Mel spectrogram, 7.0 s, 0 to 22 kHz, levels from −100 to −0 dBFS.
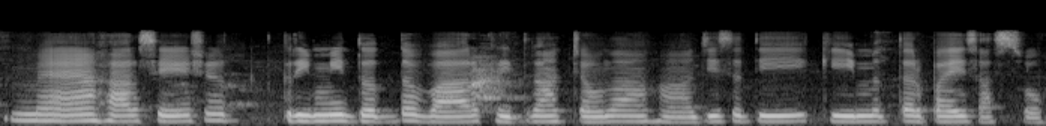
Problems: background sounds at intervals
